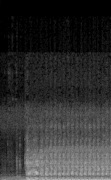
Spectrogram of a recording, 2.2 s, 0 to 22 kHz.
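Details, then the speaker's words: 6.0 PowerStroke diesel after oil cooler install: steady starter cranking that never fires; scan shows FICM main power dropping to about 30 V (under 45 V fails), so it won't start; FICM to be replaced. "so as you could tell it is the victim main power that drops drastically to like a thirty Psalm it's not it's not gonna start"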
